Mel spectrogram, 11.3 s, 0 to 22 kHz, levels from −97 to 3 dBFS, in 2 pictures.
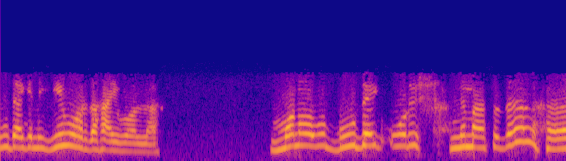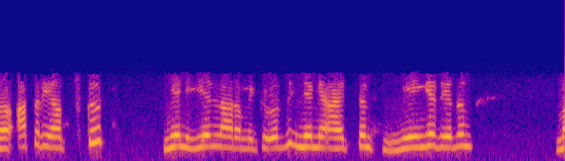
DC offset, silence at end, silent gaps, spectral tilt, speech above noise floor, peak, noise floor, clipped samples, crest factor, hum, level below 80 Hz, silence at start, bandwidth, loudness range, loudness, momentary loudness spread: under 0.1%; 0 s; none; -4 dB/octave; 47 dB; -6 dBFS; -67 dBFS; under 0.1%; 16 dB; none; -70 dBFS; 0 s; 4.1 kHz; 3 LU; -21 LUFS; 8 LU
